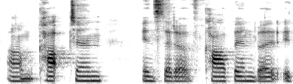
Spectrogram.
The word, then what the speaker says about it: Köppen: Sometimes it's pronounced Köppen instead of Köppen, but it just varies based on the source that you see.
